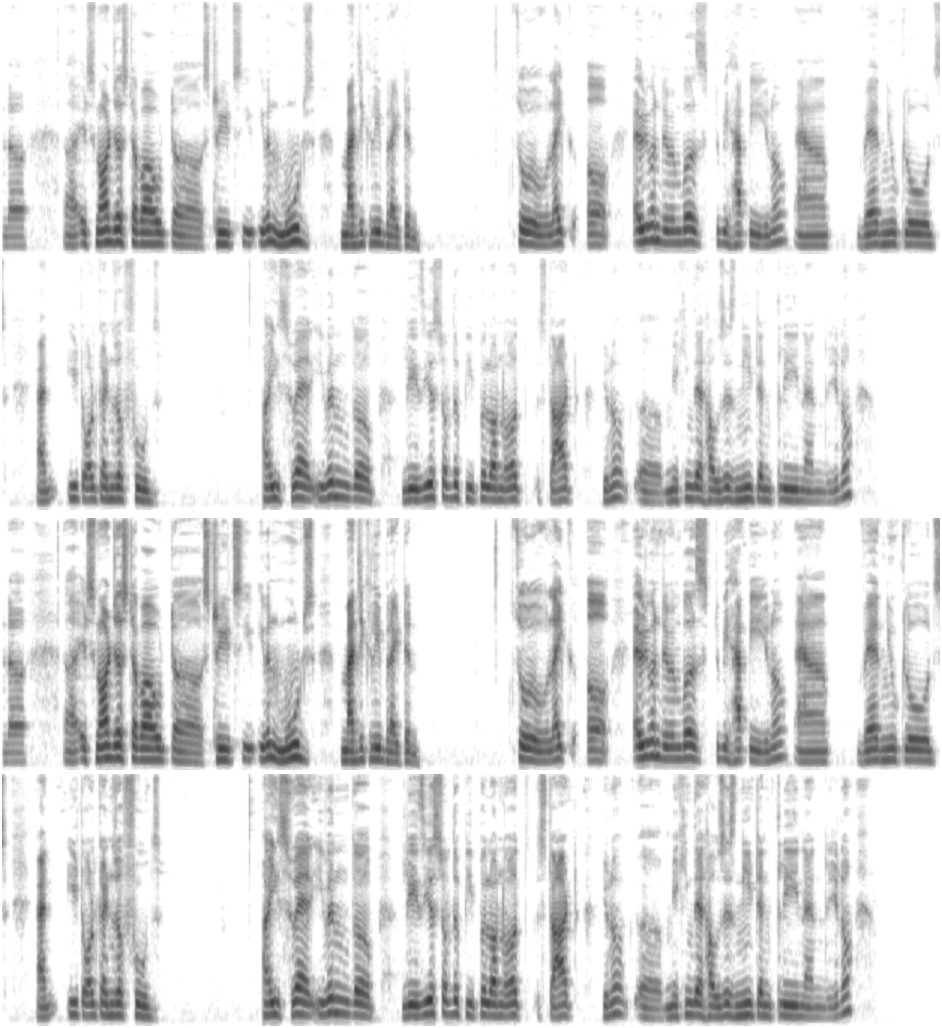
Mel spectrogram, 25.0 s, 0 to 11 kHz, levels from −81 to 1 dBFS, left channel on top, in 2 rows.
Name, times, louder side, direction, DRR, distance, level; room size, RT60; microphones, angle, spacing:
voice 1, 0.0-5.6 6.9-8.1 8.4-11.0 11.4-12.6 13.0-14.6 16.0-20.1 20.5-24.2, right 2 dB, 65° right, 6.6 m, -28 dB
head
